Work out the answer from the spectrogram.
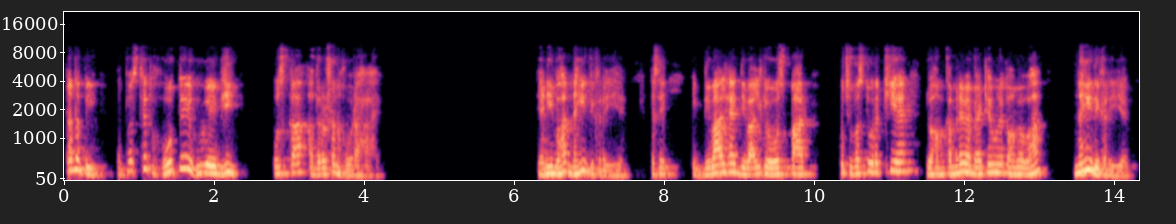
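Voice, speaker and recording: High-voiced man teaching grammar online. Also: expressive, unhurried, a little mellow, highs cut off. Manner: explanatory, asks and answers his own questions. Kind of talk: online exam-prep lecture.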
